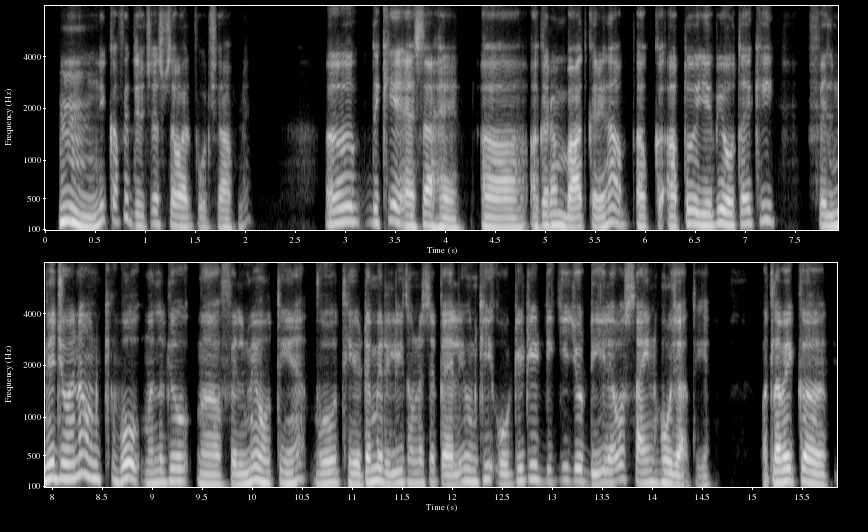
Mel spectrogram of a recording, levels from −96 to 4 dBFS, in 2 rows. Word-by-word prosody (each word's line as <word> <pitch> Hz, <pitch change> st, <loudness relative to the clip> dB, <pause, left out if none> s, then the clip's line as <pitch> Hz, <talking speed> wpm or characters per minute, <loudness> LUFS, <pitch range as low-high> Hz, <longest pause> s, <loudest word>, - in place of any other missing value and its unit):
हुँ। 155 Hz, -9 st, +4 dB
ये 200 Hz, -, -3 dB
काफ़ी 210 Hz, +5 st, -6 dB
दिलचस्प 155 Hz, +2 st, -6 dB
सवाल 135 Hz, -4 st, +1 dB
पूछा 120 Hz, 0 st, -7 dB
आपने। 130 Hz, +6 st, -8 dB, 0.6 s
अ, -, -, -7 dB, 0.4 s
देखिए 195 Hz, +3 st, -1 dB
ऐसा 145 Hz, +3 st, +2 dB
है 125 Hz, -1 st, +2 dB, 0.3 s
अ, 130 Hz, -, +2 dB, 0.4 s
अगर 145 Hz, +3 st, -1 dB
हम 150 Hz, -2 st, +3 dB
बात 125 Hz, 0 st, +4 dB
करे 130 Hz, -2 st, 0 dB
हाँ, 190 Hz, +3 st, 0 dB, 0.2 s
अक 130 Hz, -3 st, -2 dB
अब 135 Hz, -2 st, +1 dB
तो 175 Hz, -, 0 dB
ये 150 Hz, -2 st, +3 dB
भी 180 Hz, -, -1 dB
होता 160 Hz, 0 st, +3 dB
है 170 Hz, -, 0 dB
कि 205 Hz, +4 st, -7 dB, 0.4 s
फिल्में 150 Hz, +7 st, +3 dB
जो 195 Hz, 0 st, +3 dB
है 195 Hz, -, +3 dB
ना 250 Hz, -, +1 dB
उनकी 190 Hz, -6 st, -2 dB
वो 190 Hz, +1 st, +3 dB
मतलब 145 Hz, +2 st, -2 dB
जो 165 Hz, 0 st, +1 dB, 0.2 s
अ, 125 Hz, -1 st, +1 dB
फिल्में 135 Hz, +5 st, +1 dB
होती 150 Hz, -2 st, 0 dB
हैं 155 Hz, +6 st, -1 dB, 0.2 s
वो 140 Hz, +2 st, +1 dB
थिएटर 135 Hz, +3 st, +2 dB
में -, -, +4 dB
रिलीज 140 Hz, +2 st, -2 dB
होने 145 Hz, 0 st, -3 dB
से 155 Hz, +3 st, -5 dB
पहले, 125 Hz, +1 st, 0 dB
उनकी 165 Hz, +3 st, -1 dB, 0.2 s
ओटीटी 170 Hz, +8 st, -2 dB
डी 160 Hz, -2 st, -10 dB
की 175 Hz, +3 st, -8 dB
जो 165 Hz, -1 st, 0 dB
डील 145 Hz, +3 st, -1 dB
है, 150 Hz, -, +1 dB
वो 190 Hz, -, -2 dB
साइन 150 Hz, -5 st, 0 dB
हो 145 Hz, -2 st, +4 dB
जाती 120 Hz, -2 st, -1 dB
है। 115 Hz, -, -10 dB, 0.5 s
मतलब 150 Hz, +1 st, +5 dB
एक 165 Hz, 0 st, +3 dB
अ 140 Hz, -4 st, +6 dB
150 Hz, 225 wpm, -18 LUFS, 135-170 Hz, 0.6 s, अ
